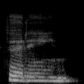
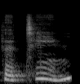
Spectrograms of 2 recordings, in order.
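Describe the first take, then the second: First: The middle consonant sounds like a D. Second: The middle consonant is a clear T.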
